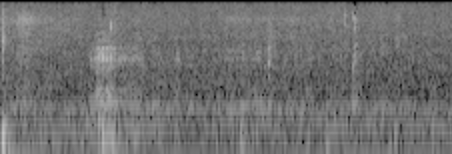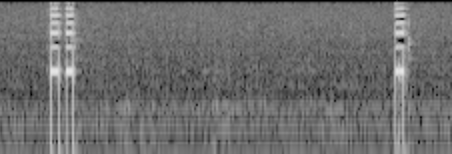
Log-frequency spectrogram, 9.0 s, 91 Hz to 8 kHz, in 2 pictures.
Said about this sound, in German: Hier ist Legott 1 Kilo November mit der zweiten Lektion des Morseunterrichts für Anfänger.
